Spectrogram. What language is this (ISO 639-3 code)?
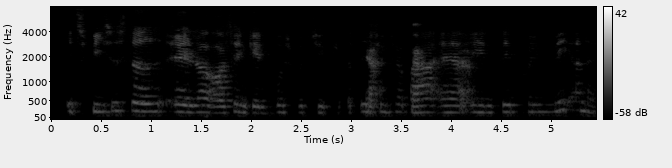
dan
